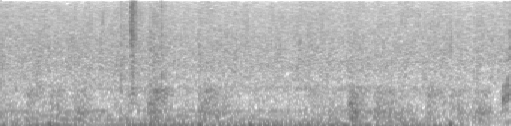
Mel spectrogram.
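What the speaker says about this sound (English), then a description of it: "It's pouring rain." Heavy rain pours down in the game Pathologic Classic HD, a steady dense wash with low rumbling that fills the scene and persists throughout.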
